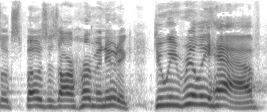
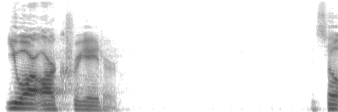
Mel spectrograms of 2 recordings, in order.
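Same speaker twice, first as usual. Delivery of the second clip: low, measured public prayer with long pauses; solemn prayer; 5 semitones lower than usual. Real, not acted. Preacher praying to the Lord before the message, solemn prayer. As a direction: pray reverently, phrase by phrase.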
